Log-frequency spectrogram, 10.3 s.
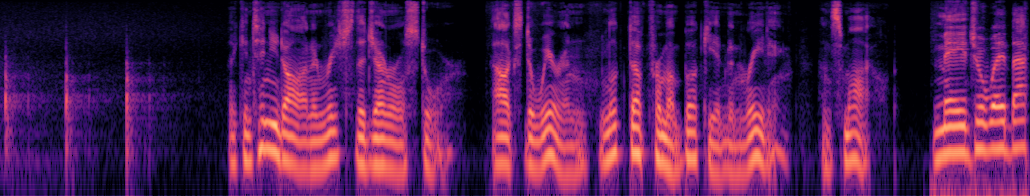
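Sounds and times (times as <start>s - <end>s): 
hammering: 0.0s - 1.8s
speech: 2.3s - 10.2s.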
